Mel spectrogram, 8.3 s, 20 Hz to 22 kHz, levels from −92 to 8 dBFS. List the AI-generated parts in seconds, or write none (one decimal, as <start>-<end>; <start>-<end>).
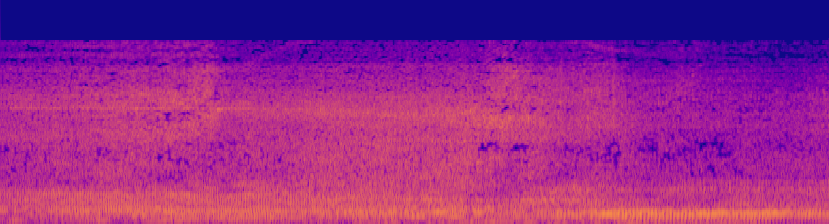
0.9-2.4; 5.3-8.3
